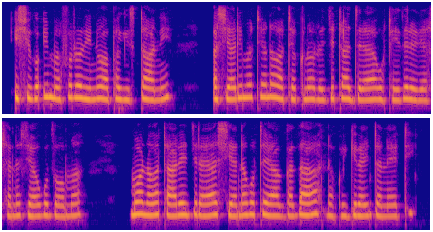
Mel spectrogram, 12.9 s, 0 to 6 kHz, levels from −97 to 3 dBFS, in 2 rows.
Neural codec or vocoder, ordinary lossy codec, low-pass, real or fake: none; none; 5.4 kHz; real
